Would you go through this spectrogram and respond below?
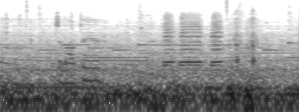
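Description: A car driving off along a mountain road between Manali and Spiti, steady engine rumble with a few short horn toots, heard close alongside a person talking.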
